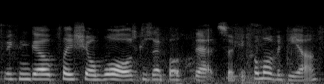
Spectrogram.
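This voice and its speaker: A woman's voice: fairly high pitch, steady tone, brisk, a little mellow, muffled recording. A woman streaming live, patiently explaining a video game step by step to a newer player. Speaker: streamer coaching a new player.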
